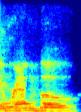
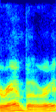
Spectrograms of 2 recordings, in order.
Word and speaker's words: Rambeau: When you say Rambo, Dennis, how do you say it? Was it Rambo? I say Rambo. That's Monica Rambeau, right? You say Monica Rambeau? I say Rambo, but isn't that the way they say it on the show?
